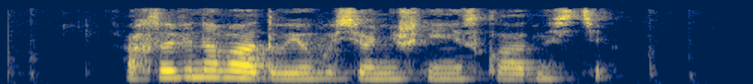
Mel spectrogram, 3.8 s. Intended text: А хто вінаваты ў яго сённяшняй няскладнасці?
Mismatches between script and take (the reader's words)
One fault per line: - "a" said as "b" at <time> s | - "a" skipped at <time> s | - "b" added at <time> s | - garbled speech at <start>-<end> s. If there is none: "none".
none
